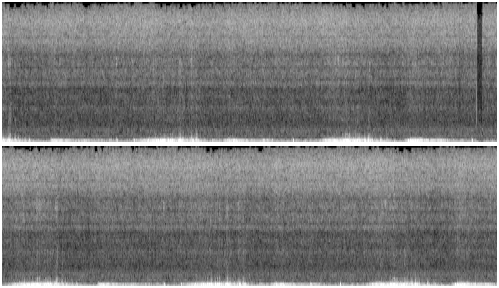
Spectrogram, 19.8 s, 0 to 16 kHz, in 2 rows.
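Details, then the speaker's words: Late inspiratory crackles: fine crackling late in each breath in, at about 17 breaths a minute; crackles that do not clear after a cough may indicate pulmonary edema or fluid in the alveoli from heart failure. "crackles that don't clear after a cough may indicate pulmonary edema or fluid in the alveoli due to heart failure or arts listen to an example of late inspiratory crackles"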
